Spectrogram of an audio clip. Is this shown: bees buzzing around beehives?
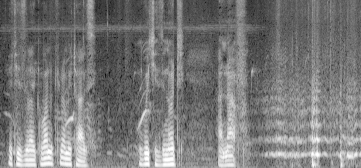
yes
